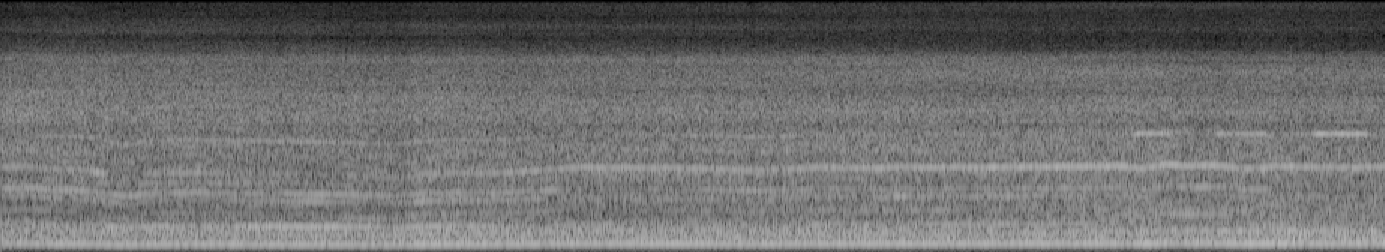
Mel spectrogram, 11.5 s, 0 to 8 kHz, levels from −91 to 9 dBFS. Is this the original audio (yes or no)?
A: yes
